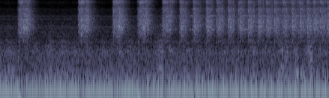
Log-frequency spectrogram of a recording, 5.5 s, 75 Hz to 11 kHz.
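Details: Pneumatic ESWT shockwave therapy device, frequency adjusted between 1 Hz minimum and maximum: sharp repeated pneumatic bursts over steady hum, slowly spaced at first, then faster as firing rate rises.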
